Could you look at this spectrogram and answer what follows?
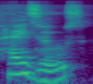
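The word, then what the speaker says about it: Jesús: Jesus it's not Jesus which is actually pronounced incorrectly if you're basing the off of what you think you're basing it off of is actually pronounced hey-zeus you accidentally hispanic that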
